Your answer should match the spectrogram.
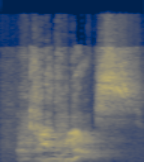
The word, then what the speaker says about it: Tylus: And another undertone, this one is very important, is by a Polish woman called, her surname is Tylus, if I'm pronouncing it right, T-Y-L-U-S.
